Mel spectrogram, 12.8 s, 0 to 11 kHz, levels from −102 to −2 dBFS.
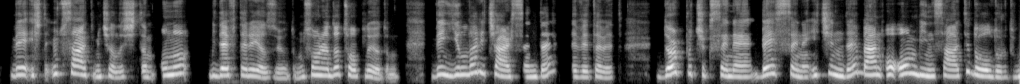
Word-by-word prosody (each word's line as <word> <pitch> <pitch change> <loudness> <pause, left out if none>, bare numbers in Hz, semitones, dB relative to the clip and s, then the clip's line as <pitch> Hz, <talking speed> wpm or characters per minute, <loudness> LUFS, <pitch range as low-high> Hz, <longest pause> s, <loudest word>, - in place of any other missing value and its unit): ve, 260 0 +1
işte, 250 0 -6
3 295 +1 -4
saat 285 -5 +2
mi 205 +1 -5
çalıştım 195 -1 -4
onu 275 +5 +1 0.3
bir 230 0 -4
deftere 245 -1 +3
yazıyordum. 180 -1 -5
Sonra 245 0 0
da 275 - +1
topluyordum 215 - -4 0.4
ve 265 +6 -2
yıllar 270 +6 +1
içerisinde 215 - -1 0.3
Evet, 195 0 -5
evet. 180 -3 -4 0.6
4,5 290 -3 +3
sene, 210 -5 -1
5 260 +5 +2
sene 205 -8 -3
içinde 255 +2 0
ben 265 -1 +5
o 270 +1 +5
10.000 255 -8 +3
saati 225 - -3
doldurdum. 200 -5 +1
240 Hz, 130 wpm, -22 LUFS, 205-270 Hz, 0.6 s, ben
